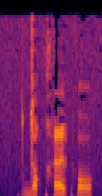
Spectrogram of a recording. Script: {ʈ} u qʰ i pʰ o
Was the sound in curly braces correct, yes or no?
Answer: no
